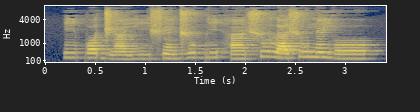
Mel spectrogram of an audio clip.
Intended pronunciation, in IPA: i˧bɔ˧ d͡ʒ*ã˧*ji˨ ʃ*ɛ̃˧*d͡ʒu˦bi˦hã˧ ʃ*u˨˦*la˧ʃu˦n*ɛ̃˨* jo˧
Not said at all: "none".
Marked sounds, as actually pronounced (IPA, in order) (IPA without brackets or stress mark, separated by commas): ã˨, ɛ̃˧, u˦, ɛ̃˦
